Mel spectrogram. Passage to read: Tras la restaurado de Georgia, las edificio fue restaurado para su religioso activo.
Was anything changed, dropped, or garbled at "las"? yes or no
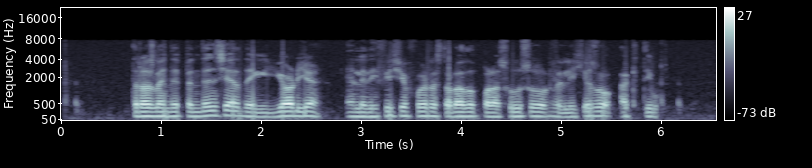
yes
